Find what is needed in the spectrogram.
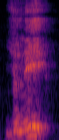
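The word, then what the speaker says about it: unique: यू के बाद ई आ गया है you silent यूनिक यू एन आई क यूई यहां प टेक्नीक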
